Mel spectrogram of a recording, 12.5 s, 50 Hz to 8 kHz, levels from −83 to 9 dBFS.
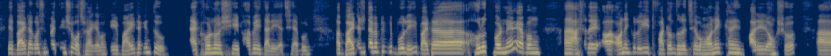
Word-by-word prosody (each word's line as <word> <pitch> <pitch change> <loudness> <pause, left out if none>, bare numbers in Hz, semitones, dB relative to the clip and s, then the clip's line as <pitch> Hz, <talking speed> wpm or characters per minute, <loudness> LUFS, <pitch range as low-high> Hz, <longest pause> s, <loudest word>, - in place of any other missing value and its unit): এই - - -1
বাড়িটা 165 +4 +4
করেছেন 185 +1 -4
প্রায় 190 0 -3
৩০০ 185 -2 -5
বছর 135 - -4
আগে 125 - -6
এবং 140 - -7
এই 150 - -4
বাড়িটা 170 +8 -1
কিন্তু 195 0 -3 0.6
এখনো 170 +3 +1 0.2
সেইভাবেই 160 +1 -3
দাঁড়িয়ে 125 -1 -2
আছে। - - -13
এবং 145 +2 -7 0.6
বাড়িটা 175 +7 +6
যদি 200 +3 -7
আমি 215 - +4
আপনাকে 225 -1 -8
বলি, 170 -4 +2
বাড়িটা 160 +4 +4 0.6
হলুদ 205 +6 +4
বর্ণের 190 +9 +3
এবং 185 -1 0 0.5
আ - - +7 0.2
আসলে 190 +3 -3 0.2
অ - - +6 0.2
অনেকগুলো 185 +2 -1
ইট 195 - -6
ফাটল 165 +1 0
ধরেছে 160 -1 -2
এবং 150 -1 -1
অনেকখানি 185 0 -1 0.2
বাড়ির 155 +2 +1
অংশ 145 - -6 0.6
আ - - +3
175 Hz, 180 wpm, -22 LUFS, 155-190 Hz, 0.6 s, আ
